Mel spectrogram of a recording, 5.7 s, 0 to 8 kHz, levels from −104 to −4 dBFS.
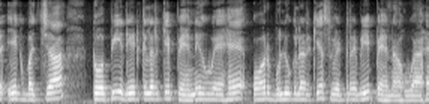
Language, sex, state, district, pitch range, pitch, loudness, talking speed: Hindi, male, Jharkhand, Ranchi, 150-170 Hz, 160 Hz, -17 LUFS, 190 wpm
